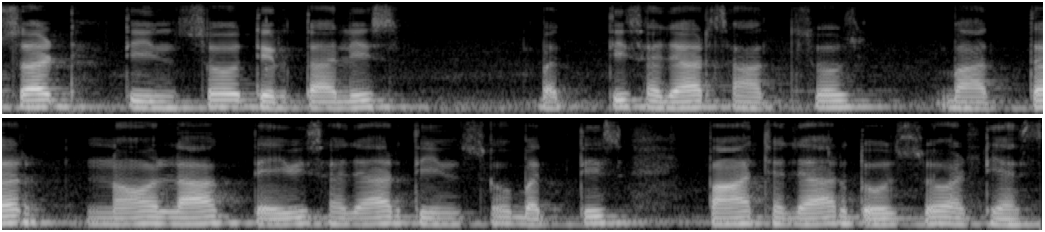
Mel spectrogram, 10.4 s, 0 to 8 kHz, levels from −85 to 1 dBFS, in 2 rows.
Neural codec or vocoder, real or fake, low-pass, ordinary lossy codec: none; real; 7.2 kHz; none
